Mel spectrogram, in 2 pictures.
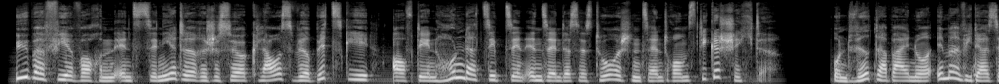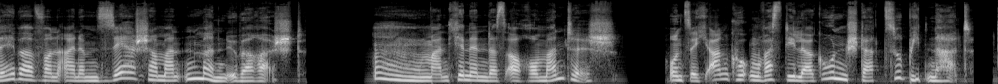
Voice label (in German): trailer ironisch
